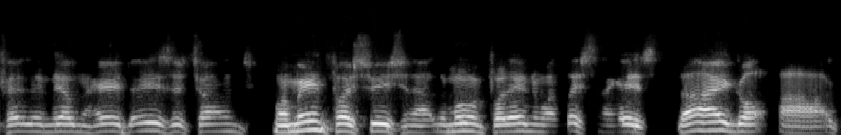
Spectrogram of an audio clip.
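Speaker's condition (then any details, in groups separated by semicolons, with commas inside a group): Motor neurone disease; about 4.5 years in, arm weakness, cannot brace with arms when falling; recovering from recent fall, large gash on side of head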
